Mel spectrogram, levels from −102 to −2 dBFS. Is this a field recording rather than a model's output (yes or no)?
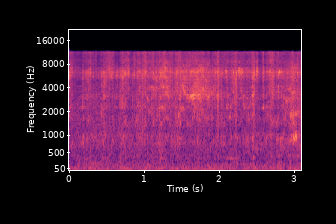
no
